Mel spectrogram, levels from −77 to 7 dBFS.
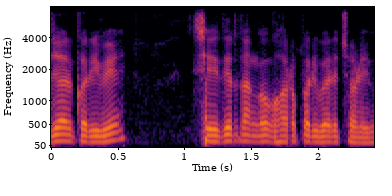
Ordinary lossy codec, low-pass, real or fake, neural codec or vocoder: Opus, 16 kbps; 7.2 kHz; real; none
